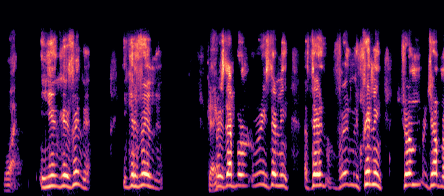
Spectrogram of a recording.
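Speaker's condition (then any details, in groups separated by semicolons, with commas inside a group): Multiple system atrophy; speech affected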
